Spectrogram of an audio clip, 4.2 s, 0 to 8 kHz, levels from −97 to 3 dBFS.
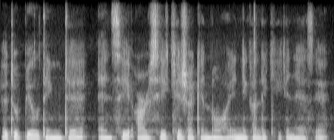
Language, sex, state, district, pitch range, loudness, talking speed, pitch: Nagamese, female, Nagaland, Kohima, 185-200 Hz, -16 LUFS, 130 wpm, 190 Hz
